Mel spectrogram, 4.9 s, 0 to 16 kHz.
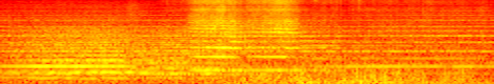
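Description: A train departs from Vladivostok station in 1909, its loud rumble of rolling wagons steady under a sustained horn or whistle tone that swells briefly in the middle, close and continuous with no voices.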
